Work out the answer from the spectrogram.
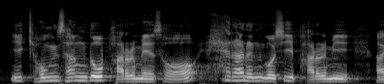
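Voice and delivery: usual speaking voice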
